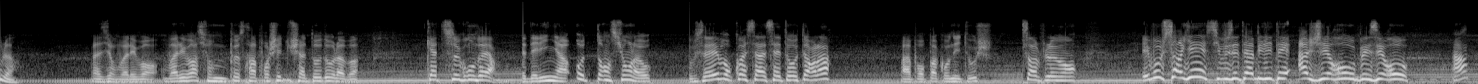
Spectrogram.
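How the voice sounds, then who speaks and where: A man's voice: fairly high pitch, lively intonation, brisk. A young man, a moto vlogger, riding outdoors and chatting casually to himself, slangy, joking and swearing a lot. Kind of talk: casual vlog commentary while riding. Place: outdoors on a motorbike in traffic. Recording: muffled helmet mic with loud wind and traffic noise.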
